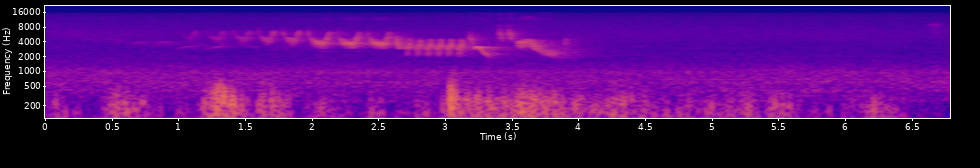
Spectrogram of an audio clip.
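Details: Common chaffinch singing: a descending series of bright repeated notes from about 1.2 to 3.7 seconds, falling in pitch and ending in a short flourish, over low rustling background noise.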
